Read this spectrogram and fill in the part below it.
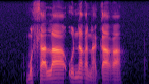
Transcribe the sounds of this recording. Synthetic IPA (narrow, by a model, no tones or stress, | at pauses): mʊɬalaʔʊnaɣana̰kʼaːɣa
